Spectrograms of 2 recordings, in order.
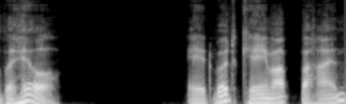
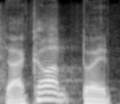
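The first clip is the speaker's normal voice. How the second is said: puffing; 5 dB louder than usual. Acted. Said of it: "puffed Gordon".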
